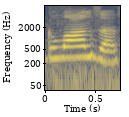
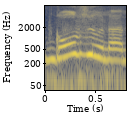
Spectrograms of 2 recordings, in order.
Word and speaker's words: Golzuna: that said galanza because it's not golas i was goldzuna and i was just not pronouncing it properly i said galonza so i apologize for calling this boss galanza it's goldzoona now we've established that but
